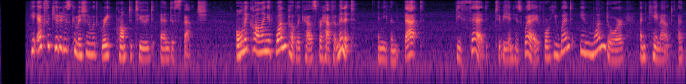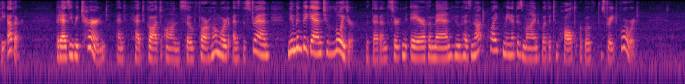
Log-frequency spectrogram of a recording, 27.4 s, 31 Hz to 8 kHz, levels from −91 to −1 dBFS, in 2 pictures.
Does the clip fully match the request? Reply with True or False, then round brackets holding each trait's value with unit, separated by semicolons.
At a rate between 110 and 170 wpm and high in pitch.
False (180 wpm; 195 Hz)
